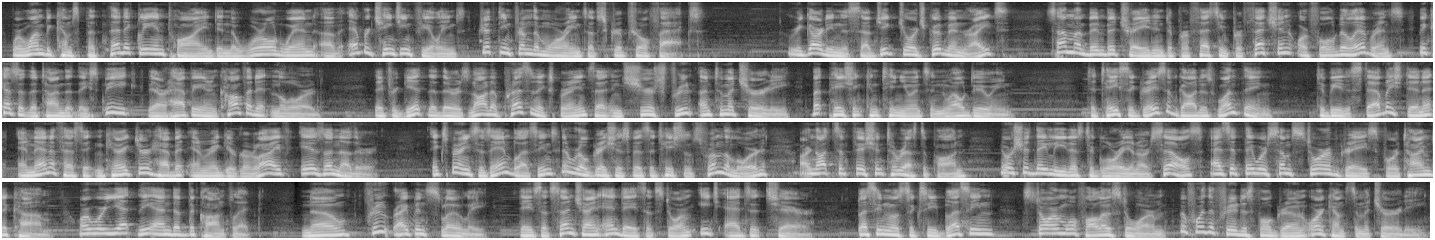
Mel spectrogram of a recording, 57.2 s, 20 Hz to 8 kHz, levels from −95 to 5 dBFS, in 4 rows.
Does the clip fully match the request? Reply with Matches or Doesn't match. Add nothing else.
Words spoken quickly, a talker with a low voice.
Doesn't match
